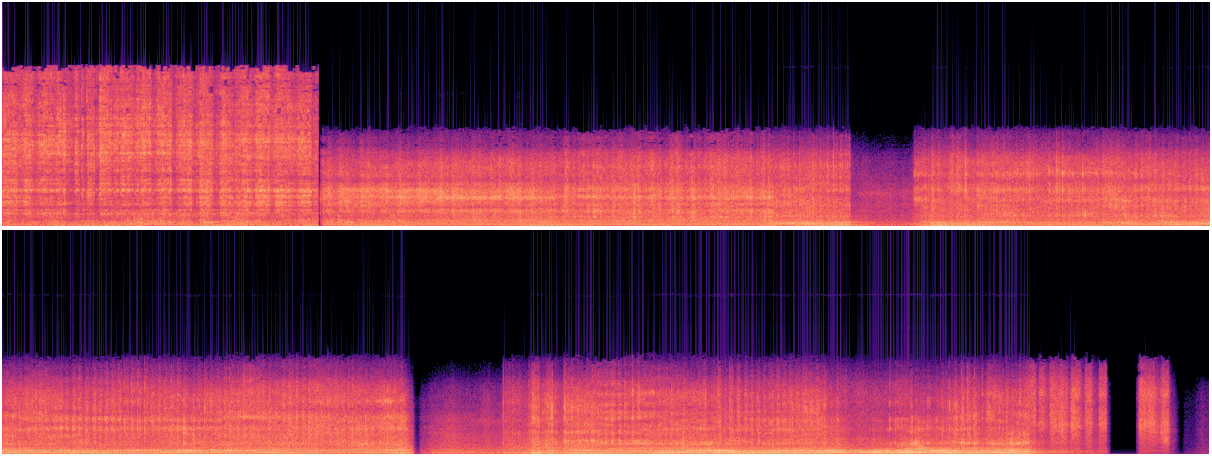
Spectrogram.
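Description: A wood lathe spins steadily.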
